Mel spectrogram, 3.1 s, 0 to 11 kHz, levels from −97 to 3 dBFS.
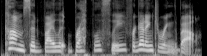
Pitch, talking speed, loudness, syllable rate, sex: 240 Hz, 175 wpm, -20 LUFS, 5.2 syllables/s, female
